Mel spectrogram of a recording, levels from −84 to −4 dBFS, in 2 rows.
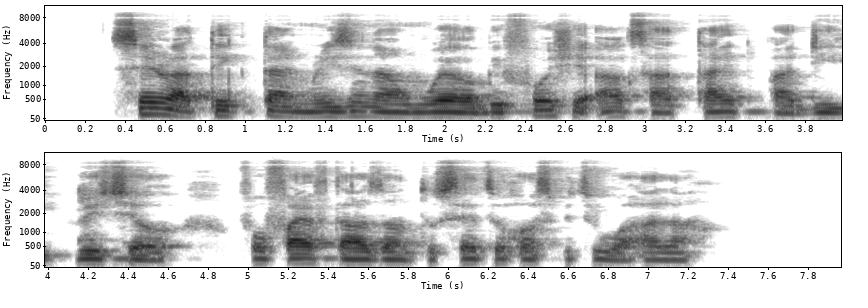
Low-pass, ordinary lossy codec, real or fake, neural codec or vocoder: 9.9 kHz; MP3, 96 kbps; real; none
